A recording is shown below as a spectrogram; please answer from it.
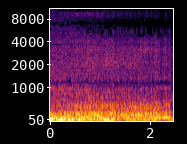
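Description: Leopard 2 main battle tank on the move, its V12 diesel engine running with a steady low drone.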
